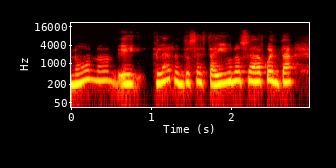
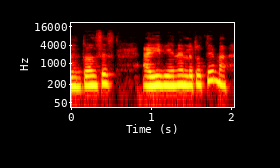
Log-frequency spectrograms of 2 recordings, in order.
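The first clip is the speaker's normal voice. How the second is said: ordinary talk, nothing marked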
